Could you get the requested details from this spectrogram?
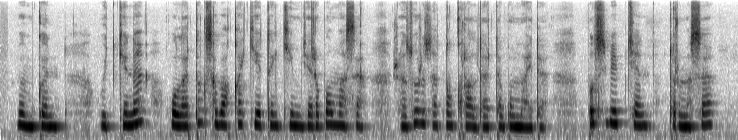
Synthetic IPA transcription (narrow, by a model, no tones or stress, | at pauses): mʏmkʲɪnwɵjt̪kʲe̞nɪwolˠɑɾd̪əɴsɑbɑqːɑkʲʰe̞t̪ɪŋkʲʰijɪmd̪e̞ɾɪbo̞lˠmɑsɑʒ̥ɑzuʒɑzɑt̪əɴqʰʊɾɑlˠd̪ɑɾəd̪ɑbolˠmɑjd̪əb̥ʊlˠse̞be̞p̚t̪e̞nt̪ʰʊɾməsə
